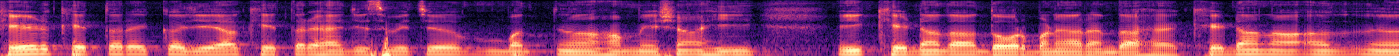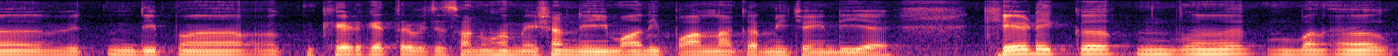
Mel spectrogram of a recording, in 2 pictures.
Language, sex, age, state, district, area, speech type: Punjabi, male, 30-45, Punjab, Bathinda, urban, spontaneous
